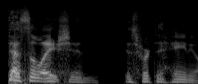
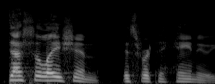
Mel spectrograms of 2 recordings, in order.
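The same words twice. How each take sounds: First: It is read in a menacing, evil-sounding voice. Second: It is read in a plain, ordinary voice.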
